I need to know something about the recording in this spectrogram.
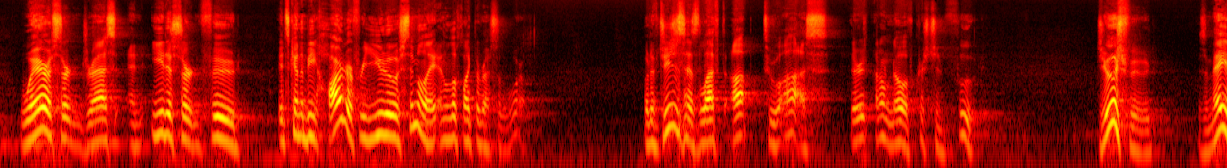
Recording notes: Live Stream Worship at Christ Presbyterian Church, New Haven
